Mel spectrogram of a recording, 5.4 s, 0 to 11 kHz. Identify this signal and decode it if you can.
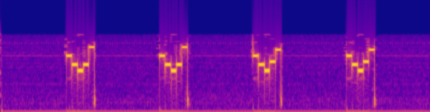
Five-tone selective call (ZVEI), heard as quick runs of five tones, tones of about 70 ms. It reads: 85355 85355 85360 85360
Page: /496/SDR/ZVEI/85360/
